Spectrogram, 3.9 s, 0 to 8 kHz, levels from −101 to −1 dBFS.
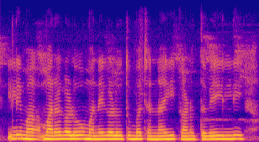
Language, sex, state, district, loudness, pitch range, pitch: Kannada, female, Karnataka, Bangalore, -13 LUFS, 180-195 Hz, 185 Hz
